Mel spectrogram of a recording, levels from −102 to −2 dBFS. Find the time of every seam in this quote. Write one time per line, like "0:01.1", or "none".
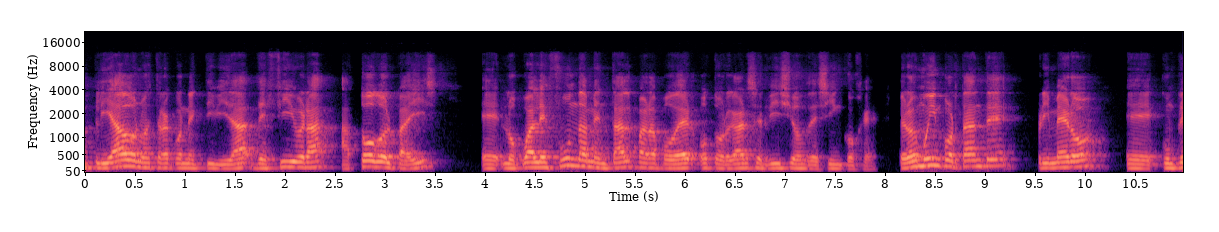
0:08.0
